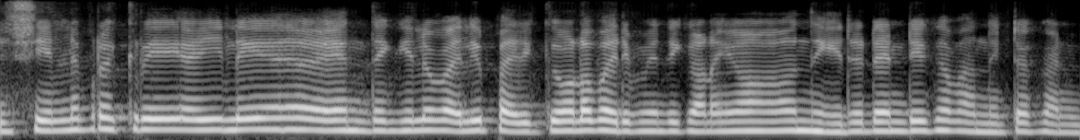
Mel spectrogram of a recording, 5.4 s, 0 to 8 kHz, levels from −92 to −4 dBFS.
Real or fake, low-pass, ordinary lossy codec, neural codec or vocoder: fake; none; none; codec, 16 kHz, 4 kbps, X-Codec, HuBERT features, trained on LibriSpeech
